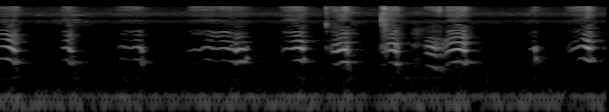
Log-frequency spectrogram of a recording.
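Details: ['Tiny newborn miniature schnauzer, male, vocalizing during a feeding: drawn-out wavering whines that slur up and down, several short yelps between them, coming in uneven bursts over a few seconds.']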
